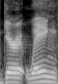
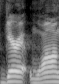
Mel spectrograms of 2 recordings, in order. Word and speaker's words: Garrett Wang: him Garrett Wang people been call calling him Garrett Wang for years since we your Premiere he's like no it's Garrett Wong is how you say it and he actually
